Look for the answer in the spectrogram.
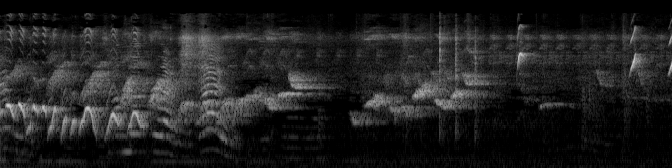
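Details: White-rumped shama song used as a lure to get fighter birds singing morning, evening and night, with ngekek material: varied whistled and chattering phrases, rapid rising and falling notes, later scattered sharp high notes, soft background murmur.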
